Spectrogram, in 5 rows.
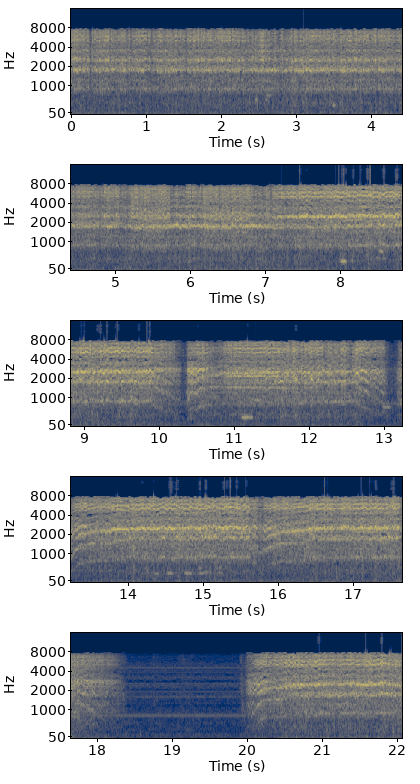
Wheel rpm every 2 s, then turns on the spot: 240, 230, 230, 220, 200, 150, 150, 200, 180, 10, 180.
none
